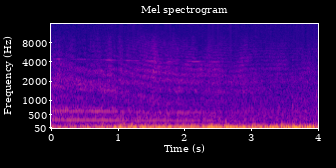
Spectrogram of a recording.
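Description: A Flightline 1600mm Corsair RC model airplane on a 6S lipo flies past with a steady, droning propeller and motor whine that swells and holds close by, with no talk.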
